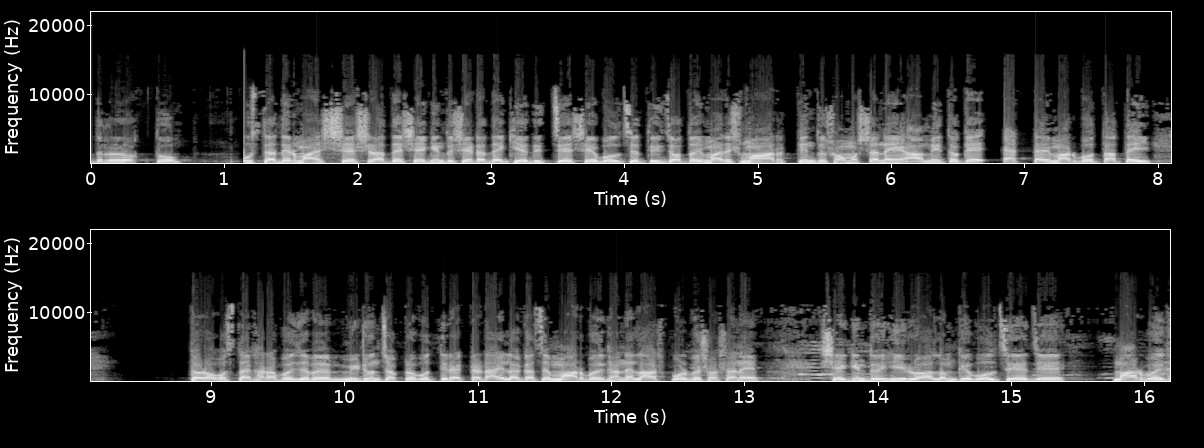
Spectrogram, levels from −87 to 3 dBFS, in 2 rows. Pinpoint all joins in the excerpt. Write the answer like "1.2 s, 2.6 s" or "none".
1.1 s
